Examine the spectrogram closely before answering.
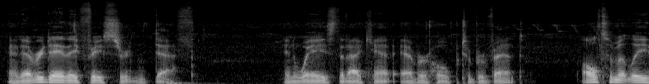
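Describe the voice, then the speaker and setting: An actor playing a brooding, protective young American soldier in an audio drama, earnest and measured. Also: male voice, low voice, a little mellow.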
